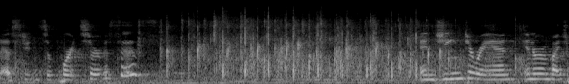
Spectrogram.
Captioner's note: audience clapping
